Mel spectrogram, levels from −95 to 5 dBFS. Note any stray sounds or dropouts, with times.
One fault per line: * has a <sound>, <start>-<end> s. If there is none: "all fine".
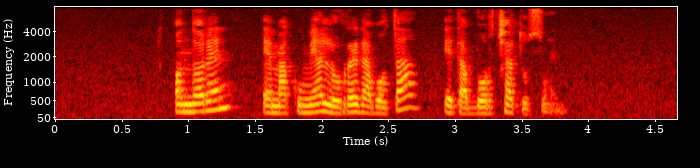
all fine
